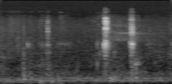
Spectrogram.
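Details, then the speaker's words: Outboard trim/tilt unit, engine trimmed up, power confirmed: sharp solenoid clicks under the cowling with each switch press but no motor whir; trim motor dead, connections possible but motor failure suspected, motor being replaced. "you can hear the solenoid clicking under the cowling but no motor so we've got power powder solenoid but nothing happening at the motor end"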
